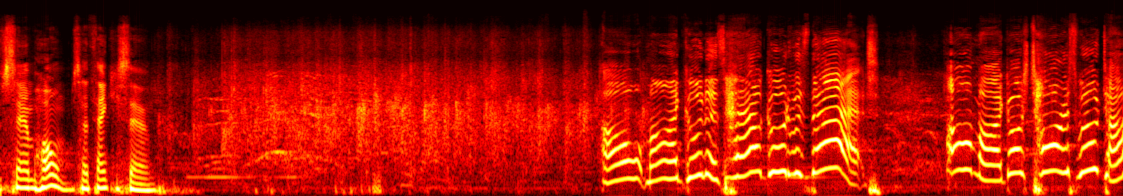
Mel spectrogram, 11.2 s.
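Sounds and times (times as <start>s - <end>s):
speech: 0.0s - 1.8s, 6.0s - 8.8s, 9.5s - 11.2s
audience applause: 1.8s - 6.6s.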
